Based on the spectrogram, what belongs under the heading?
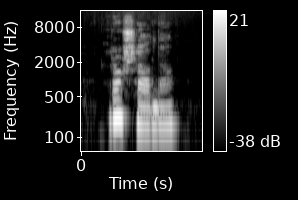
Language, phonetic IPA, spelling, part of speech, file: Polish, [rɔˈʃada], roszada, noun, LL-Q809 (pol)-roszada.wav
